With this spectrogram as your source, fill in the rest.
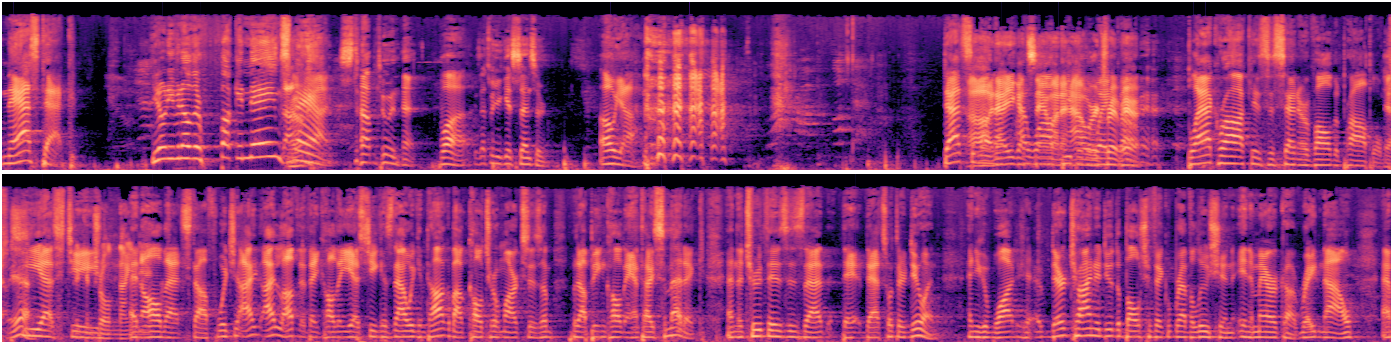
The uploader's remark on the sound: recorded at the Dojo Of Comedy in Morris Plains, New Jersey.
